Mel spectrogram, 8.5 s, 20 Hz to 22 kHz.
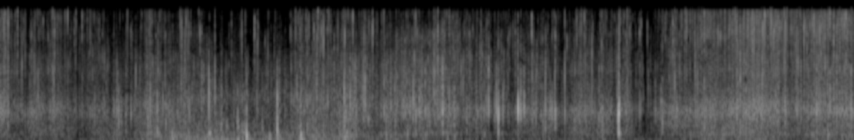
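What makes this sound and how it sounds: A hand-sized bundle of pink/red plastic bubble wrap with hollow, air-filled bubbles is squeezed with the fingertips of both hands, making a steady, dense crinkling with scattered sharp pops. A few pops stand out, near 5 and 6 seconds, and the crinkling gets brighter and fuller toward the end.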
